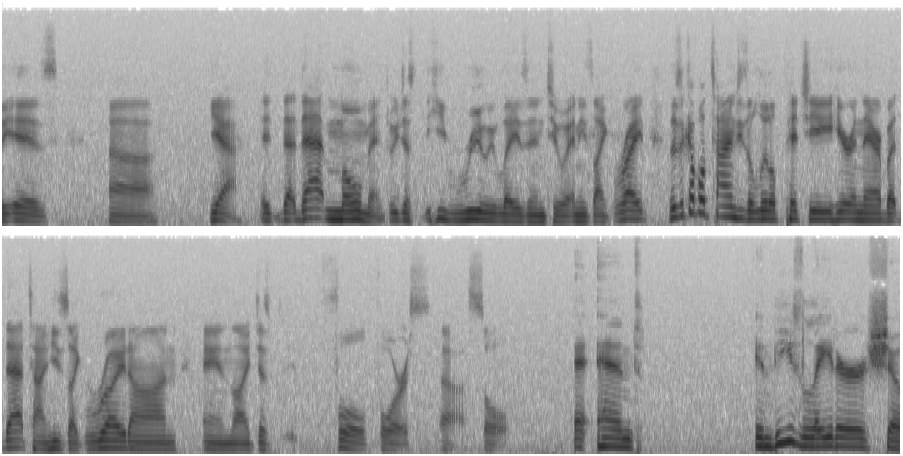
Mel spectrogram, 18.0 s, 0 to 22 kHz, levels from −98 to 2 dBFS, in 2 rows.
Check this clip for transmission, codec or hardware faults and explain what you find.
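No transmission, codec or hardware faults.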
